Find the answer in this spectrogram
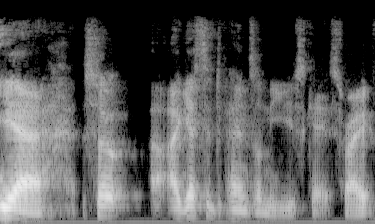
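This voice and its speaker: A man speaks with very wide swings in pitch. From Australia, raised partly in the US. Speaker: crypto startup founder. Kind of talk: interview. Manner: many fillers and repetitions.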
